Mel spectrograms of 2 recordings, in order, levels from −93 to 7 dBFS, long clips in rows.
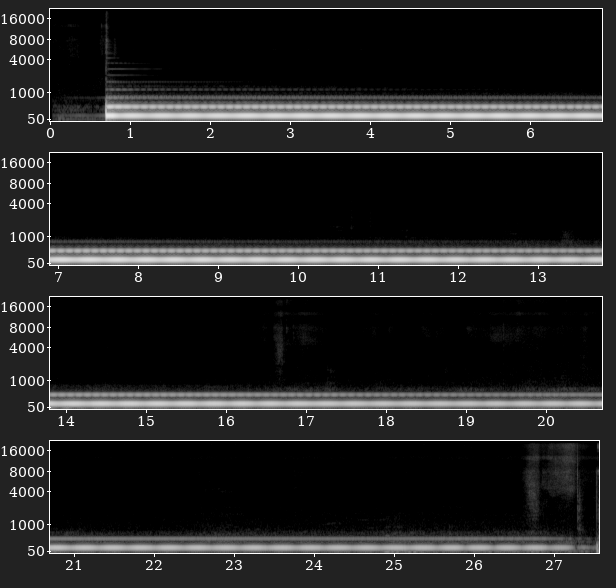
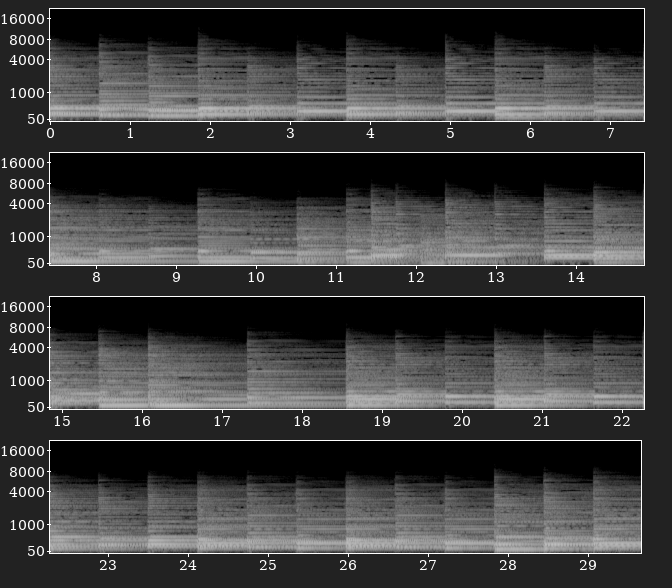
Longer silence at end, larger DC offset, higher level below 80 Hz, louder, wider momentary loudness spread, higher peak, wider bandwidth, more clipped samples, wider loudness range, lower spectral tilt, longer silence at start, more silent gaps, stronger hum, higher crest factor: first, 0.35 s vs 0 s; neither; second, -58 dBFS vs -52 dBFS; first, -16 LUFS vs -28 LUFS; first, 15 LU vs 7 LU; first, 0 dBFS vs -12 dBFS; second, 0.8 kHz vs 7.2 kHz; neither; first, 14 LU vs 3 LU; first, -15 dB/octave vs -8 dB/octave; first, 0.7 s vs 0 s; neither; neither; about the same, 16 dB vs 16 dB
